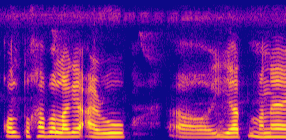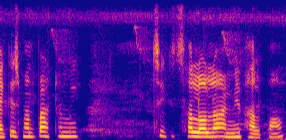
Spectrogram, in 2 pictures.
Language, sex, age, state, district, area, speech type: Assamese, female, 60+, Assam, Darrang, rural, spontaneous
